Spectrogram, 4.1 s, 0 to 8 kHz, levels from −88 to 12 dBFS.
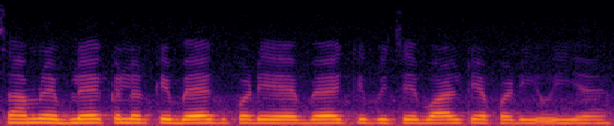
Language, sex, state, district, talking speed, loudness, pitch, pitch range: Hindi, female, Rajasthan, Barmer, 205 wpm, -15 LUFS, 220 Hz, 215-225 Hz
